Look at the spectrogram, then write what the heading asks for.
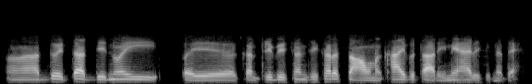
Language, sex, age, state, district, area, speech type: Manipuri, male, 30-45, Manipur, Churachandpur, rural, conversation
